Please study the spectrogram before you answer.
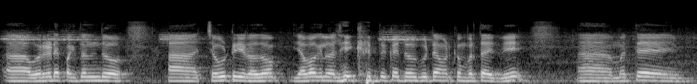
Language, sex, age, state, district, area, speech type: Kannada, male, 18-30, Karnataka, Chamarajanagar, rural, spontaneous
